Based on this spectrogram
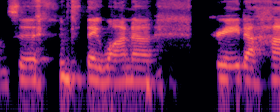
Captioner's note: laughing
